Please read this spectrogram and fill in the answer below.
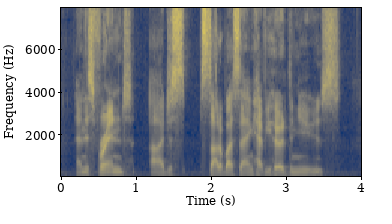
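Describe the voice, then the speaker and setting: At a moderate pace, a man with an Australian accent speaks with fairly even intonation on a very clean recording with a silent background. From Australia, Bendigo. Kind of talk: personal testimony. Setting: live recording with audience at a university.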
